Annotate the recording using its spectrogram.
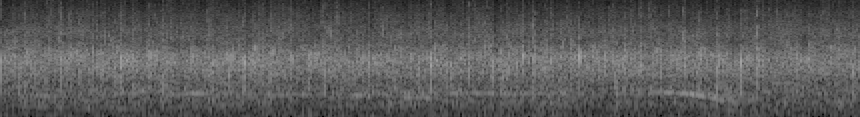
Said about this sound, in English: Oh, let's clap our hands together.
